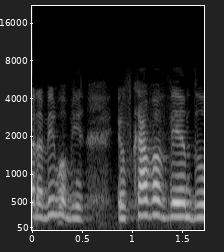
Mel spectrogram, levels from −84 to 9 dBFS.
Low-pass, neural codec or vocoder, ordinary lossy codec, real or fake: 7.2 kHz; none; none; real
